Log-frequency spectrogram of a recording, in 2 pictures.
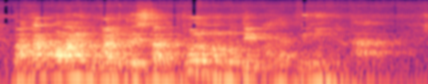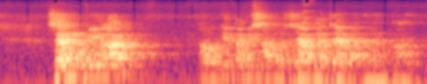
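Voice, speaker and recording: A man preaching a sermon as pastor, telling a story with lively delivery and calling for amens from the congregation. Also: on the high side, slight background noise. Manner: animated storytelling with call-and-response. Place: large church hall. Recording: echoey church hall from a distance.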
